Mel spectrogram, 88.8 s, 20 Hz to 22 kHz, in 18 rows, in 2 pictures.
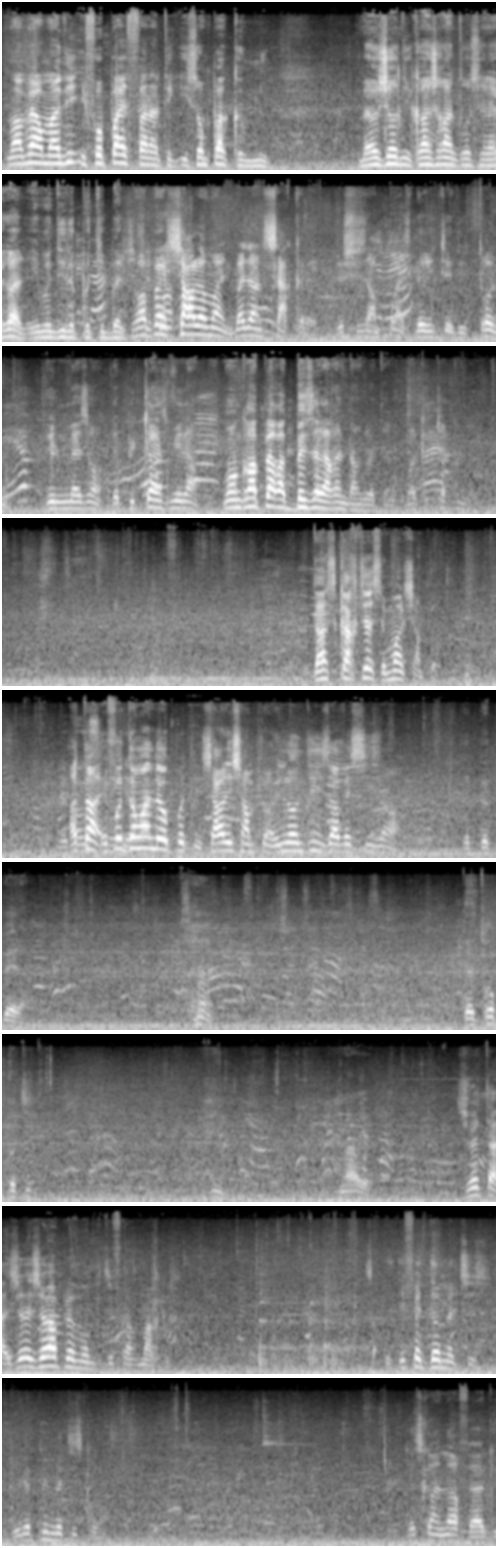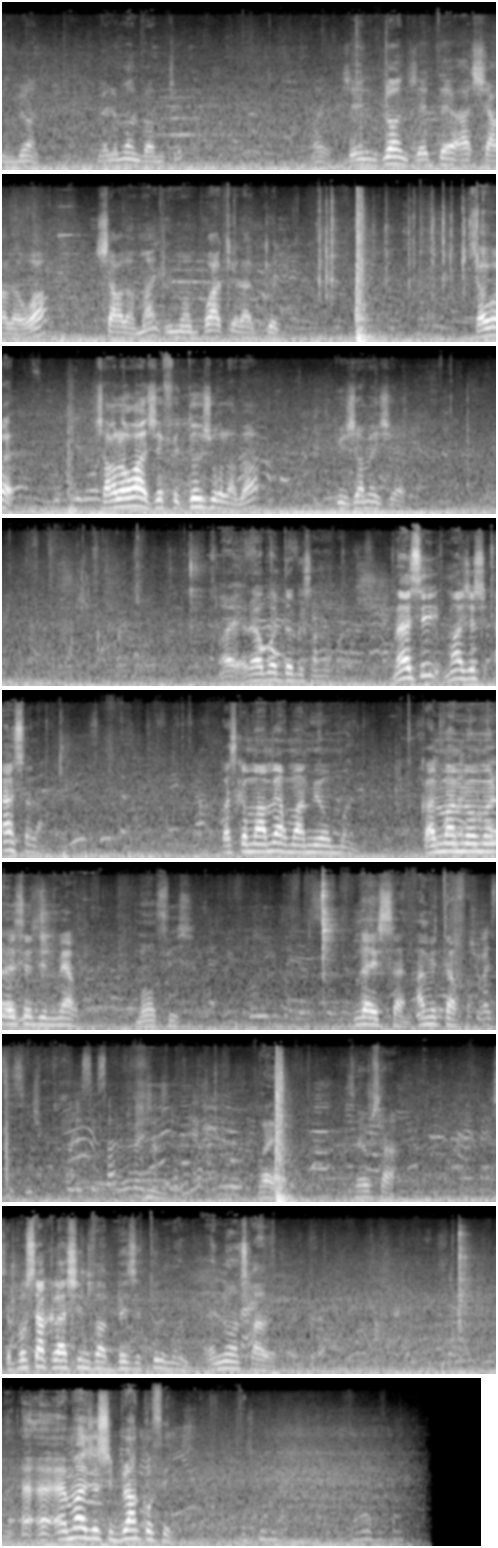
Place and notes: Brussels, Place de Moscou, Charlemagne, a homeless person.
SD-702, Rode NT4.
Saint-Gilles, Belgium, June 2011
